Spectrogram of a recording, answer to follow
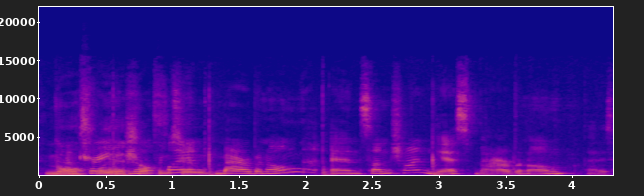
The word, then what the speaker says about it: Maribyrnong: region of the mantra Maribyrnong and sunshine yes Maribyrnong that is how you say it for anyone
